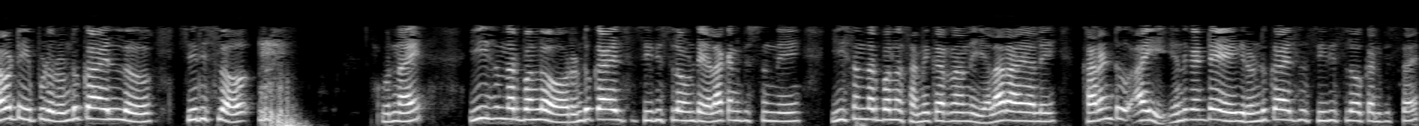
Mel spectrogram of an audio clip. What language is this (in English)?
Telugu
